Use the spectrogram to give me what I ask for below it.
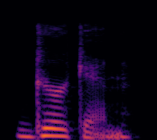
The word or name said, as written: gherkin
